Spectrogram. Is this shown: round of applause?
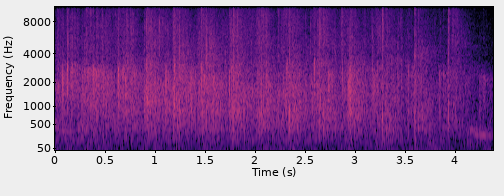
yes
